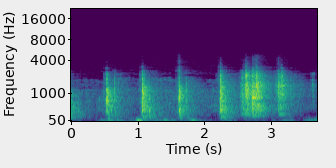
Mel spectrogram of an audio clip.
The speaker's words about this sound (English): And I'm getting cleaned up before going out to meet my FBI contact, but I'm interrupted by a knock at the door.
